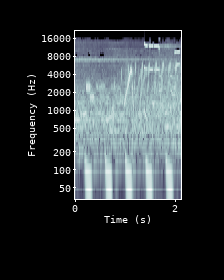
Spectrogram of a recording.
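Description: Full-on night psytrance with a steady four-on-the-floor kick drum, about two and a half beats a second, under a rolling bassline. Glitchy electronic effects play over it, with a rising synth sweep about a second in.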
